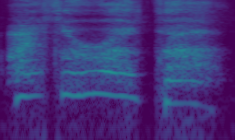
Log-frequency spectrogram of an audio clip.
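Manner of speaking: very high, strained squeal; squealed plea for mercy; mock desperate shout. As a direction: cry surrender in a drawn-out falsetto. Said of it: "Sludge shouts".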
